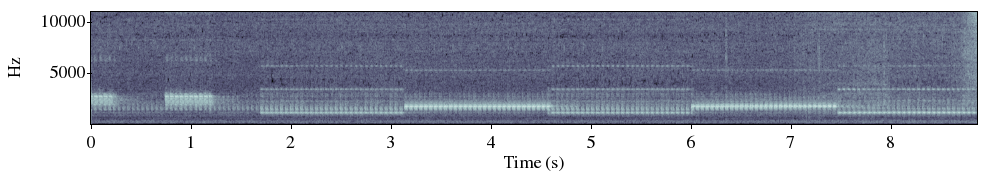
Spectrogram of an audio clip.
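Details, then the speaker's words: Truck whose battery was drained by lights left on overnight, before the jump start: a loud electronic siren steps between two pitches every second or two, pulsing steadily, as the flat battery sets off the alarm. "there see there it goes again that's all she's doing nothing battery's [ __ ] and there she goes again as you can hear this [ __ ] is loud"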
